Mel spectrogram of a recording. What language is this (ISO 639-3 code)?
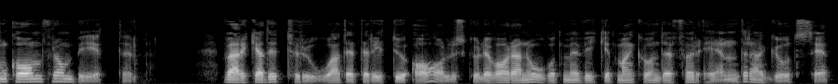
swe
